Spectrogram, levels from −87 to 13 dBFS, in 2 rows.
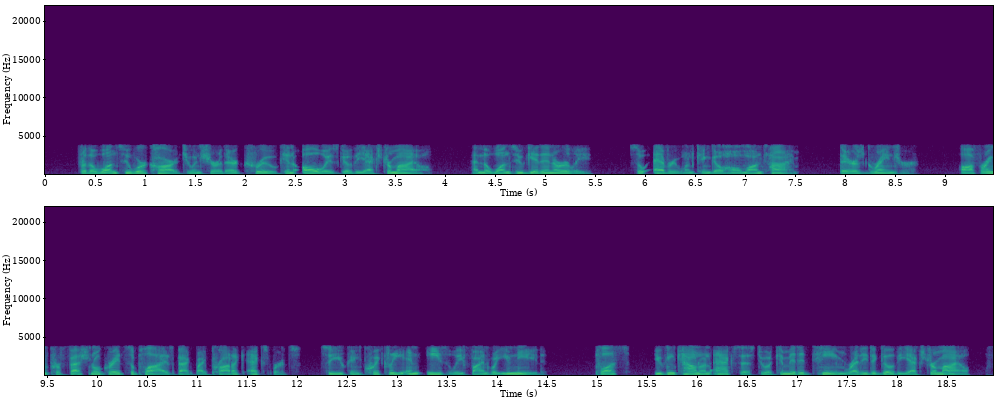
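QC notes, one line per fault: No faults found: the speech is band-limited at 4 kHz, which fits a G.711 mu-law call path working as intended.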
